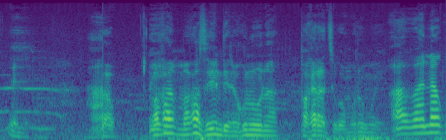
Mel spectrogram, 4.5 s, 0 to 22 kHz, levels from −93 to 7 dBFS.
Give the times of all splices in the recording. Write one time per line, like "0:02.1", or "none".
0:01.0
